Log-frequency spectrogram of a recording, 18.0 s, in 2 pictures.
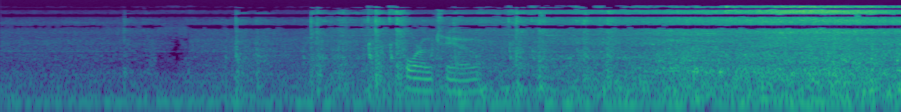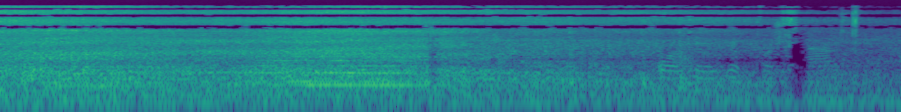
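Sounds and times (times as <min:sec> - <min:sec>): rumble of train wheels on rails: 0:00.0 - 0:18.0
train hum: 0:00.0 - 0:18.0.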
